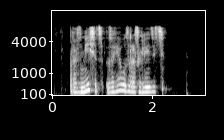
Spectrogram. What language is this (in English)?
Belarusian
